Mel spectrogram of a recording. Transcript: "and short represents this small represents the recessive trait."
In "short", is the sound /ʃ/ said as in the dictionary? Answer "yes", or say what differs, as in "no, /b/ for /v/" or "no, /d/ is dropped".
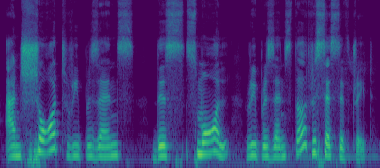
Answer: yes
